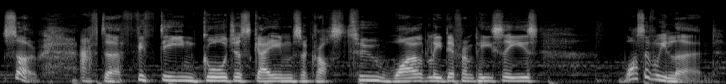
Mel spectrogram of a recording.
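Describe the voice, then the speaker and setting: A man reads a scripted voice-over for a tech video, his tone dry and wry. His voice sits slightly higher than most men's. Faint music plays underneath. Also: expressive, slow pace, a bit bright.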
